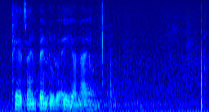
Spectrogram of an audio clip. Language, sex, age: Zulu, male, 21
